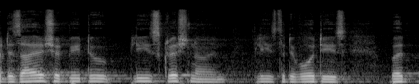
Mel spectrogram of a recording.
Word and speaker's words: Krishna: just this wonder of krishna what what is this name of krishna it's two syllables krish and not i mean if you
